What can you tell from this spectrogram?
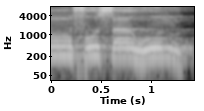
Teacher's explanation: nun sukun bertemu Fa Ikfa Hakiki kita samarkan bunyi nun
